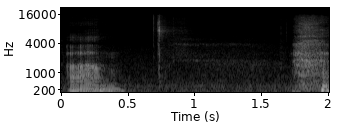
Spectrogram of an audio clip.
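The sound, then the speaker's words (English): Tongue clicks made by a woman speaker: two short, sharp clicks spaced about a second apart, set between brief stretches of her speech. “I do this click of my tongue every so often, this like thing.”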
